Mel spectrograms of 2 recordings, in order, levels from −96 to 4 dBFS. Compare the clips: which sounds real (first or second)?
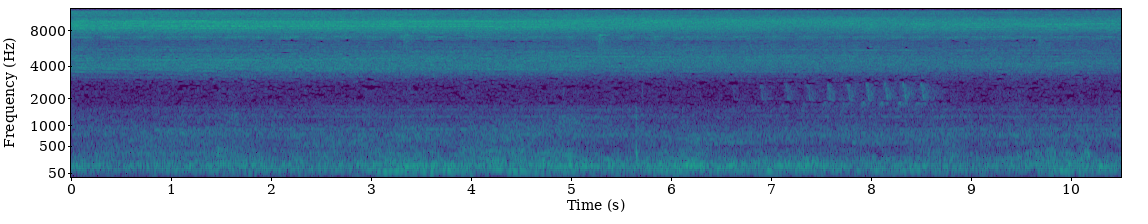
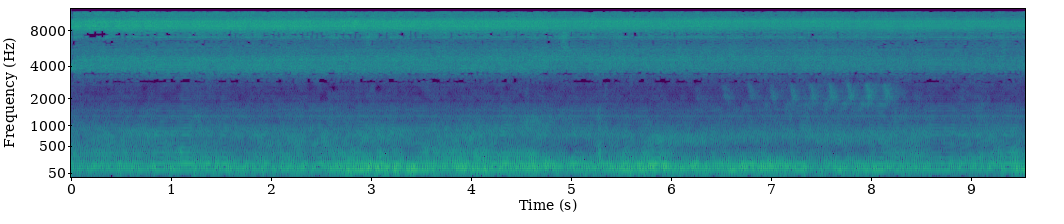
first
